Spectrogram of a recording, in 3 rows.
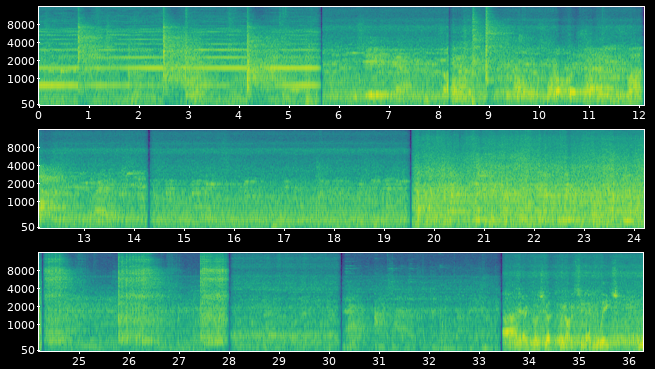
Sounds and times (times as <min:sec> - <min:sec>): Speech: 0:06.3 - 0:12.6, 0:33.5 - 0:36.2.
